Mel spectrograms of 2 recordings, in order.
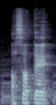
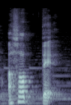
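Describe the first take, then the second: First: The syllables run on with no held beat. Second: A short held beat comes before the final syllable. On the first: "without the little tsu would sound like asate" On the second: "take a beat before saying the following syllable"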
